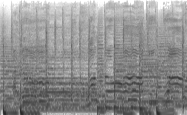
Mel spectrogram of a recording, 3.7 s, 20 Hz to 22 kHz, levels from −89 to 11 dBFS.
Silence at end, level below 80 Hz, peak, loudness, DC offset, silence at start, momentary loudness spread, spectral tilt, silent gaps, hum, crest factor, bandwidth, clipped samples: 0 s; -22 dBFS; 0 dBFS; -14 LUFS; under 0.1%; 0 s; 6 LU; -4 dB/octave; none; none; 12 dB; over 20 kHz; under 0.1%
